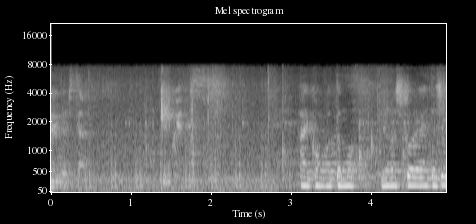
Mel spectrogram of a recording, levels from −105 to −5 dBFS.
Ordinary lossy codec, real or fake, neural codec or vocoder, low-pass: none; real; none; none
